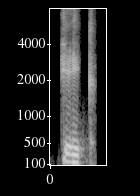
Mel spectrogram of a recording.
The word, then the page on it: haik: Indian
